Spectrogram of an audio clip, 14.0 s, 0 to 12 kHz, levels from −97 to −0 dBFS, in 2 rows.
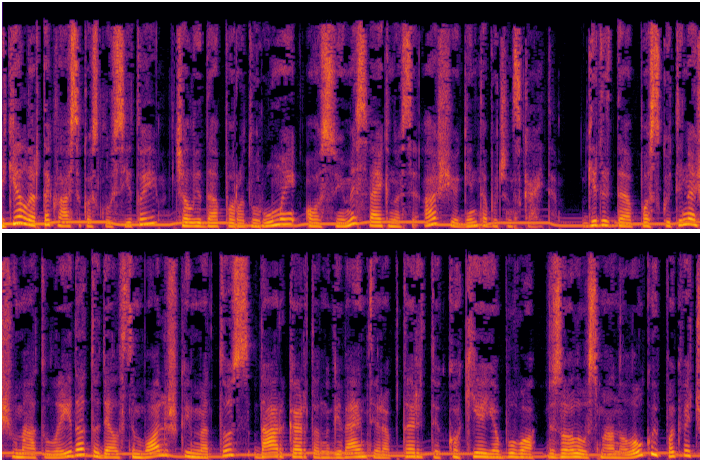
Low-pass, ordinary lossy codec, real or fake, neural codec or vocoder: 10.8 kHz; MP3, 48 kbps; real; none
